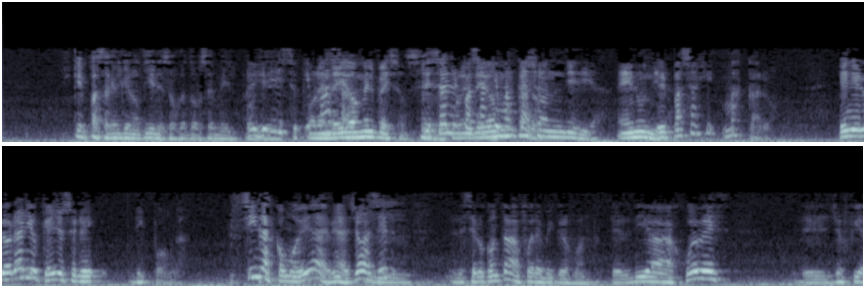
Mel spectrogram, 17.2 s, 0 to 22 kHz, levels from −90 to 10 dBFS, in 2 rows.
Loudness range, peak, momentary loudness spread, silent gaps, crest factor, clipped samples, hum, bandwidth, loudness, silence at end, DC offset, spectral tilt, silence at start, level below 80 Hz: 4 LU; -2 dBFS; 17 LU; none; 16 dB; under 0.1%; none; 5.8 kHz; -20 LUFS; 0 s; under 0.1%; -13 dB/octave; 0 s; -36 dBFS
